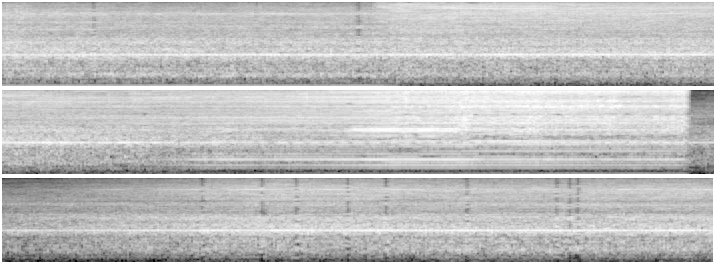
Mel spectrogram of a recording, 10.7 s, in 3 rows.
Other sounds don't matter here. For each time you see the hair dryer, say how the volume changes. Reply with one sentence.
You can hear the hair dryer from 0.0 to 10.6 s, getting quieter then louder.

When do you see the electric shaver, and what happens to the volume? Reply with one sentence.
You can hear the electric shaver from 0.0 to 7.0 s, getting louder.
